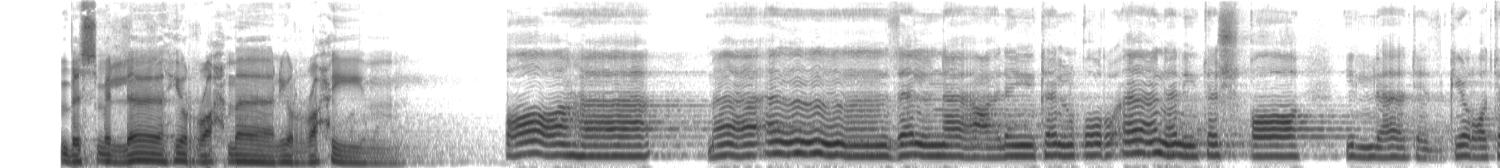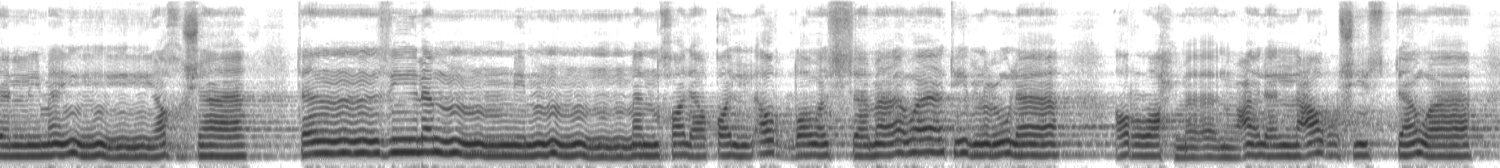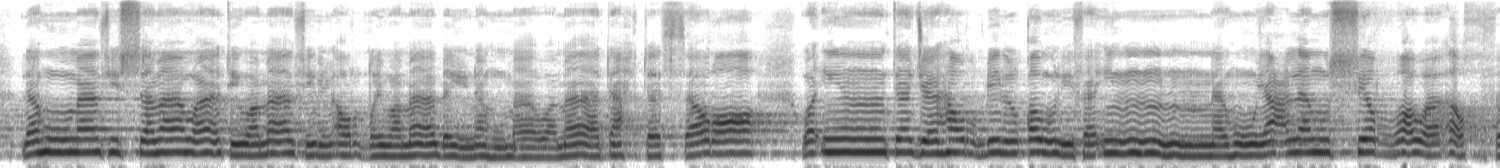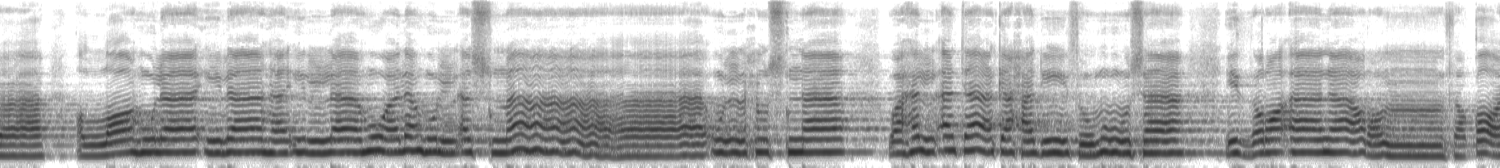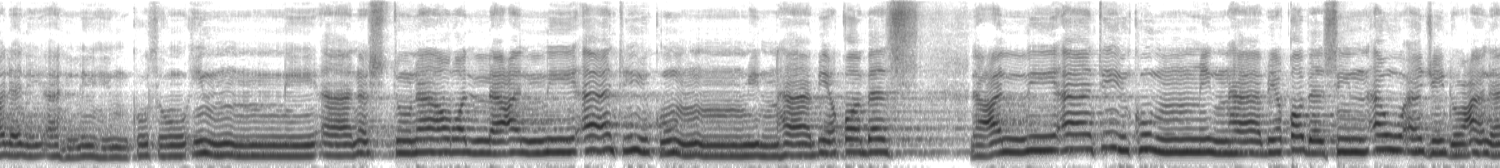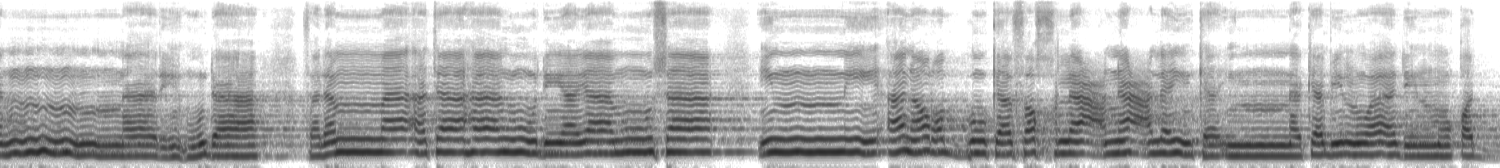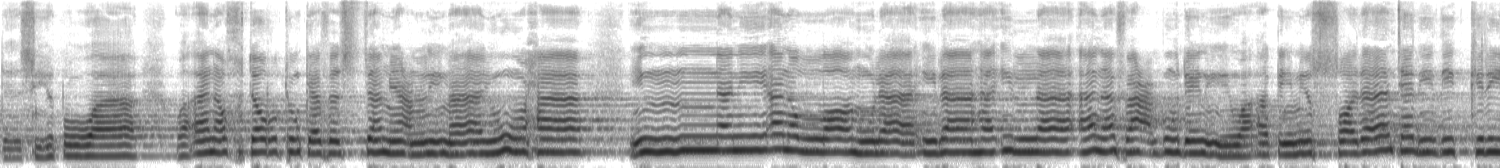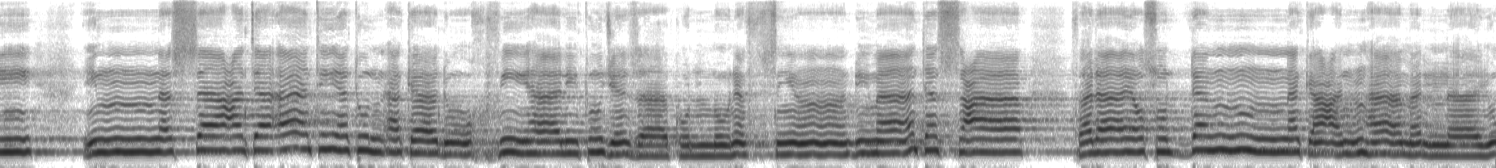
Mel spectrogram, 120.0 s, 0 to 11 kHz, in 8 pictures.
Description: سورة طه | Surah Ta-Ha > مصحف تراويح الحرم النبوي عام 1446هـ > المصحف - تلاوات الحرمين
